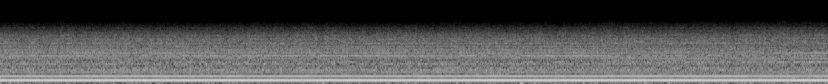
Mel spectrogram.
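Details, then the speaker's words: 1979 Evinrude 35hp outboard (also called the old Johnson 35) on the water after adjustments; it earlier failed to reach wide open throttle. Insulation recently added. Now a steady, even drone at one pitch, no misses or surging; running clean at speed. "oh she's running just fine now"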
